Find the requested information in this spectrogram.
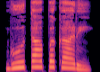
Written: ಭೂತಾಪಕಾರಿ

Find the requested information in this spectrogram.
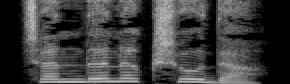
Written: ಚಂದನಕ್ಷೋದ

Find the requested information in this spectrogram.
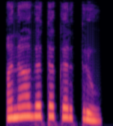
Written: ಅನಾಗತಕರ್ತೃ

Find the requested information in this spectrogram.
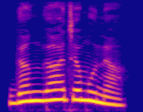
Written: ಗಂಗಾಜಮುನ

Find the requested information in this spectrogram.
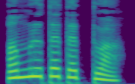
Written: ಅಮೃತತತ್ತ್ವ

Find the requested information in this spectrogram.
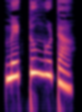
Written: ಮೆಟ್ಟುಂಗುಟ

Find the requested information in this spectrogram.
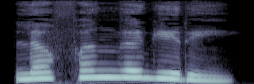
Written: ಲಫಂಗಗಿರಿ

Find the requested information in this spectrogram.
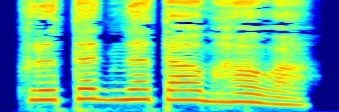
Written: ಕೃತಜ್ಞತಾಭಾವ

